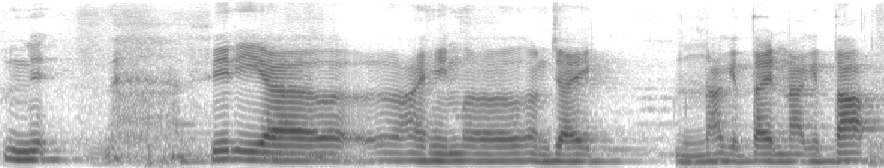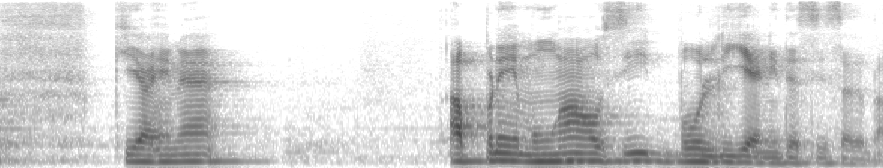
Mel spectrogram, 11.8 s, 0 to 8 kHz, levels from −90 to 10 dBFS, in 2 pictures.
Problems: none marked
